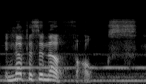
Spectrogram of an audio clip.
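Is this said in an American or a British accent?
British. It is said in a put-on British accent.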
